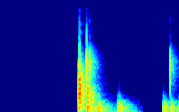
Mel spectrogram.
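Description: A cue strikes a billiard ball with a sharp crack.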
